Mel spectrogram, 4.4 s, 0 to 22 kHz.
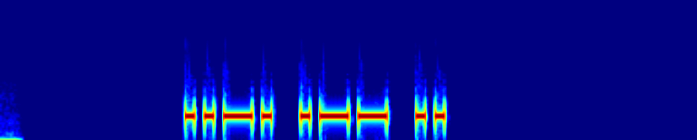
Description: Morse code, heard as a keyed tone, about 20 wpm, 700 Hz. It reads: FWI
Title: USA Call Sign Postfixes - 3 Letters 20wpm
